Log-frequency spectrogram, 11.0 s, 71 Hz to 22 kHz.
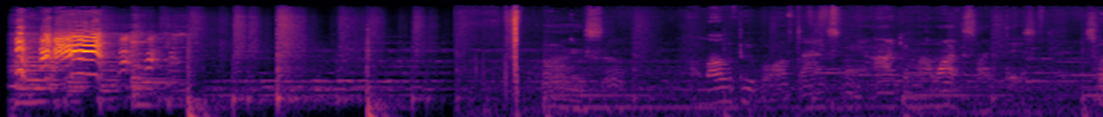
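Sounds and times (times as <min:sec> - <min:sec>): woman laughing loudly: 0:00.1 - 0:02.0
music: 0:00.1 - 0:11.0.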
